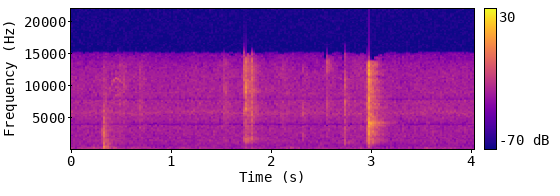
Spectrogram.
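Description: Fingers tap sharply on a hard surface a few times.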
